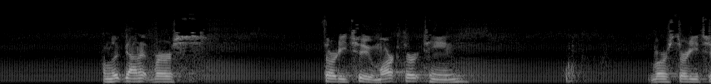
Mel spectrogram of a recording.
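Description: A middle-aged man speaks calmly into a microphone in an echoing hall, with pauses.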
